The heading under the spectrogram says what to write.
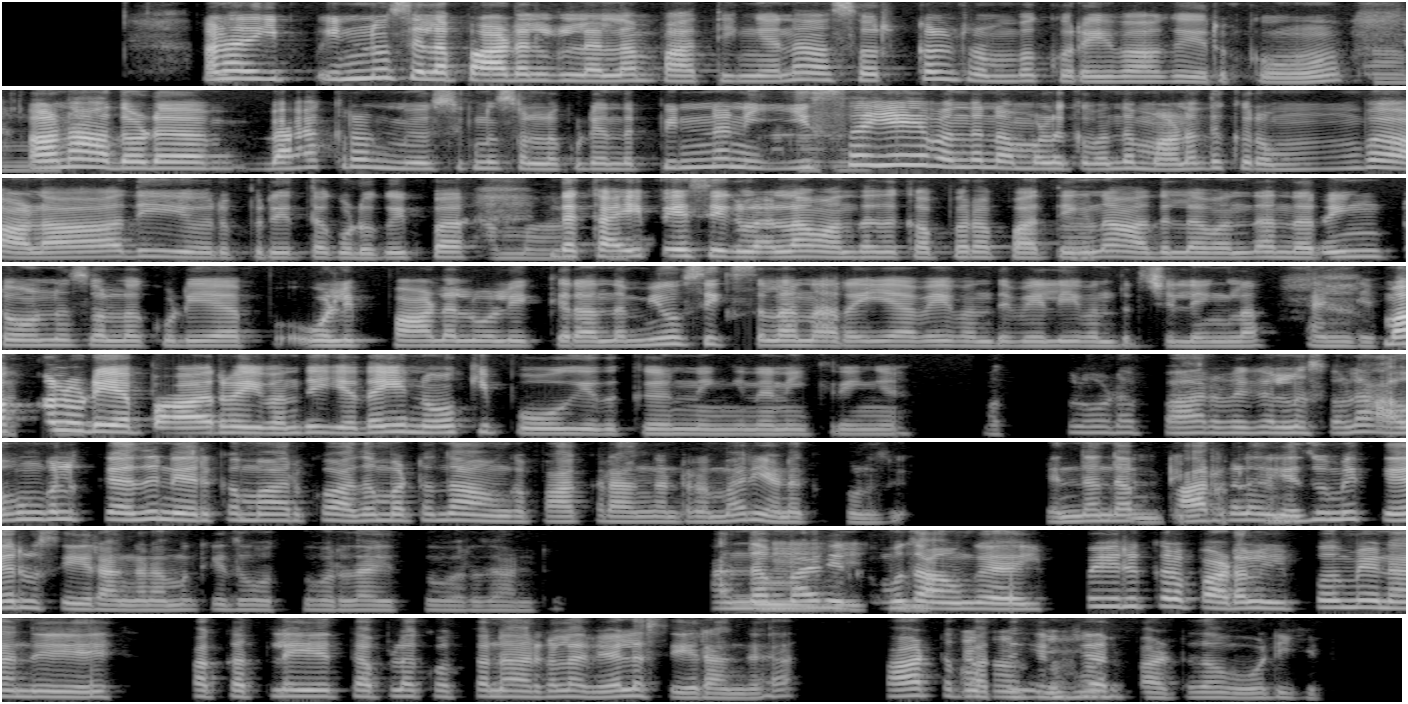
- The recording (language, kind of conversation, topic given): Tamil, podcast, உங்களுக்கு பாடலின் வரிகள்தான் முக்கியமா, அல்லது மெட்டுதான் முக்கியமா?
- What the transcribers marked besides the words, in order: distorted speech; static; sniff; in English: "பேக்கிரவுண்ட் மியூசிக்ன்னு"; other background noise; other noise; in English: "ரிங்டோன்ன்னு"; in English: "மியூசிக்ஸ்லாம்"; "இருக்குன்னு" said as "இதுக்குன்னு"; mechanical hum; "பாடல்கள" said as "பார்கள"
